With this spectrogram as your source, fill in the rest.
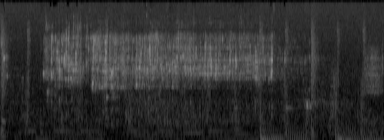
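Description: Epoxy thinner is poured into a container of tinted epoxy, a faint liquid hiss and trickle lasting about a second and a half, followed by a couple of soft knocks and clunks.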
